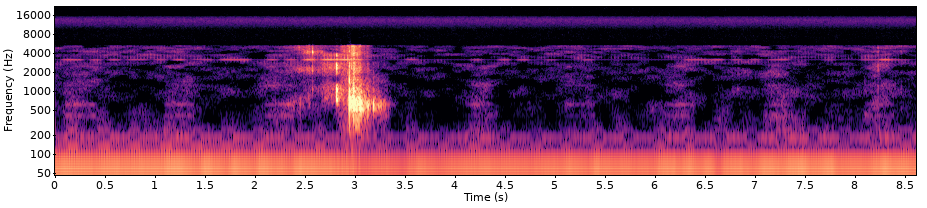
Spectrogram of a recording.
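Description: Wooden stir stick scraping the last mixed urethane resin out of a clear plastic cup, faint scratchy strokes over a steady low electrical hum. About three seconds in there is a brief, loud clatter of a few sharp knocks.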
